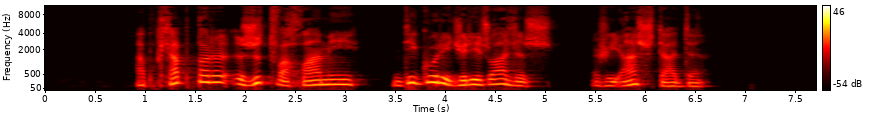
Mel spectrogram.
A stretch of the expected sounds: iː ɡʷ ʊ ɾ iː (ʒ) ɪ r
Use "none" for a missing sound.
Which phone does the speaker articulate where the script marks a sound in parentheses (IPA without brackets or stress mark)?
d͡ʒ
